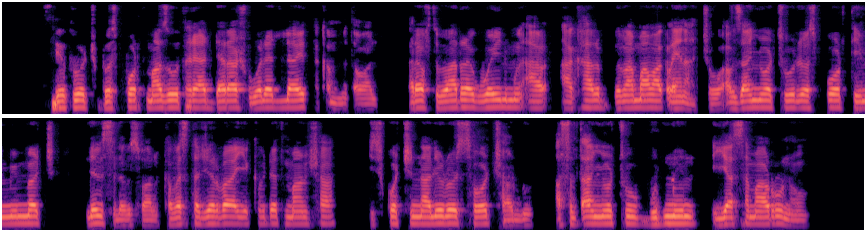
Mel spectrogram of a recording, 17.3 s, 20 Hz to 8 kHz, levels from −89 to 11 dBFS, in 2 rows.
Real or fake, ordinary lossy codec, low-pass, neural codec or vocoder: real; AAC, 48 kbps; 7.2 kHz; none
